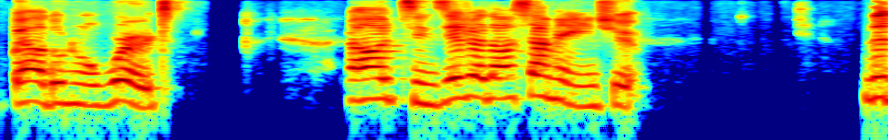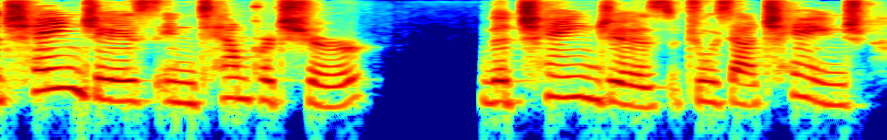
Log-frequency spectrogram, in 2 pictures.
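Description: Slightly high-voiced female pronunciation tutor. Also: a little mellow. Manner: patient, drills words slowly and repeats them. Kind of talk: exam prep lesson, explaining in Chinese.

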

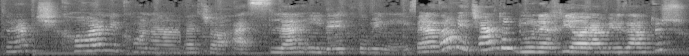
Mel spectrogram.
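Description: High-voiced woman vlogging, giggly. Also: animated. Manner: playful, giggly, talks to camera audience. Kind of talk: casual vlog chat to viewers. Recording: roomy, distant mic, background music.

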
